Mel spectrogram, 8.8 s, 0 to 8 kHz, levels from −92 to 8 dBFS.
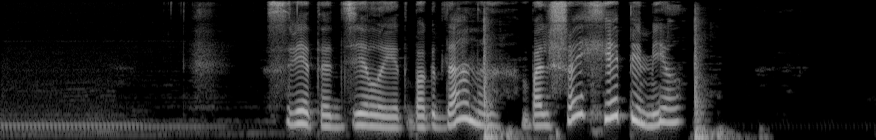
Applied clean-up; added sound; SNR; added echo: classical method Wiener filter.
